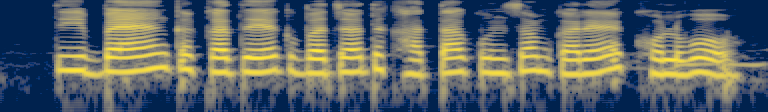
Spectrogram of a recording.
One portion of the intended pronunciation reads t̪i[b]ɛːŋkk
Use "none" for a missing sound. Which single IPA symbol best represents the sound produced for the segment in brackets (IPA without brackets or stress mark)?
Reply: b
